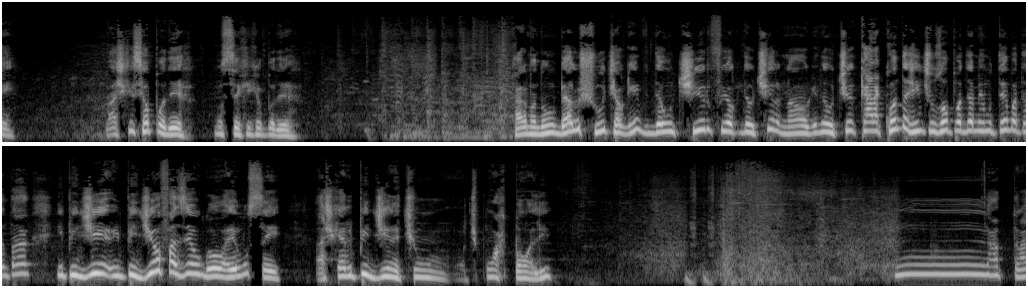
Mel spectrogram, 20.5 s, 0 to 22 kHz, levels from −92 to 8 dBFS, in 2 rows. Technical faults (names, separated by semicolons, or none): noise suppressor applied to music or sounds; sound cut by the noise suppressor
